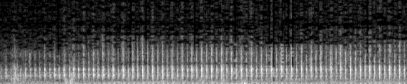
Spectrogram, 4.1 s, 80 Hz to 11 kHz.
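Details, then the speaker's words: Kubota SVL90, key on, engine off, fuel filter fully drained and not pre-filled: rapid steady electric ticking with thin high buzz as the lift pump refills the filter and bleeds the system; normal priming. "Alright, bleed these things. Let's turn the key on. Hear that, the lift pump running there."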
